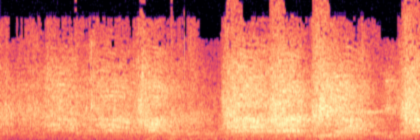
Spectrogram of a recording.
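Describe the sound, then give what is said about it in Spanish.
A carnival audience chants phrases and refrains during a quartet competition, with rhythmic surges of massed voices that grow louder and more insistent in the second half. “El público, pues, recordando frases, estribillos de los últimos años.”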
